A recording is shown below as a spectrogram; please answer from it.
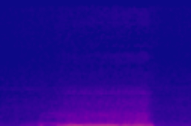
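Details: Kaia snoring in sleep: a single drawn-out, low, buzzing snore lasting over a second, with quiet breathing before and after.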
